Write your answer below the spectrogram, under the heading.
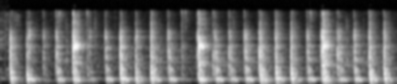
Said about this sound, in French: Ça, c'est aussi une guitare dont la caisse de résonance est faite de canettes de bière, collées les unes aux autres.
